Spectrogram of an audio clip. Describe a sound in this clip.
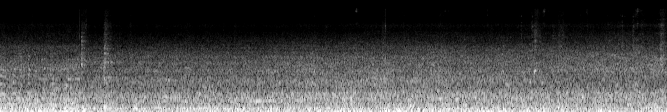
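Waves wash onto a beach nearby.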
